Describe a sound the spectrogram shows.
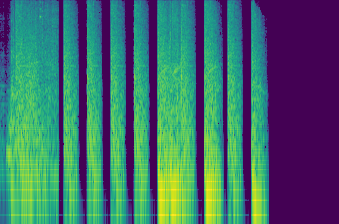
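Upbeat electronic music plays in short choppy bursts and then stops.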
